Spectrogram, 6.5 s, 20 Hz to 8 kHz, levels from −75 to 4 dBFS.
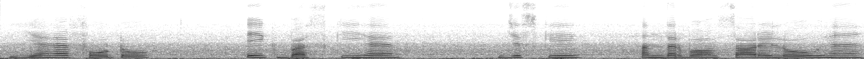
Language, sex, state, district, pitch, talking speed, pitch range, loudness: Hindi, female, Bihar, Madhepura, 230 Hz, 110 wpm, 215-245 Hz, -17 LUFS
